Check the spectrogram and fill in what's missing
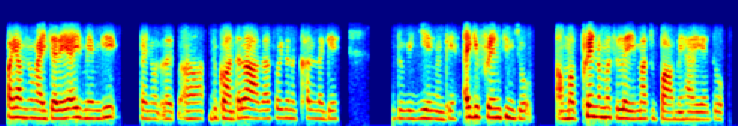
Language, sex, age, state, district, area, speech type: Manipuri, female, 30-45, Manipur, Imphal East, rural, conversation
